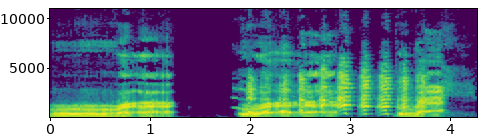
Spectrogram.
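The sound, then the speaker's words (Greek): A voice on a show imitating a frog's croak, like a frog puffing up its throat: a long, throaty, burp-like croak, a short pause, then a run of rhythmic pulsing croaks, loud and guttural, with no talking. “Όχι, θα φουσκώσεις το προγούλι και θα βγάλεις ένα περίεργο θόρυβο.”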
